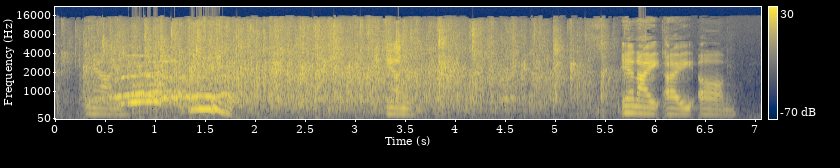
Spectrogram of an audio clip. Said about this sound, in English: And thank you for that. I really wasn't looking for applause. However, it's always nice.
